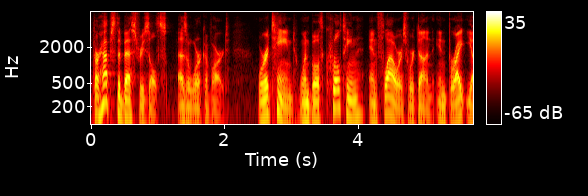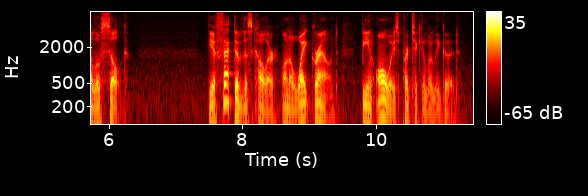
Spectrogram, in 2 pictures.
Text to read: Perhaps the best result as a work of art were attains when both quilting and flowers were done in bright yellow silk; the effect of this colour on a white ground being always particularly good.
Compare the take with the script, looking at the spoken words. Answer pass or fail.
fail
